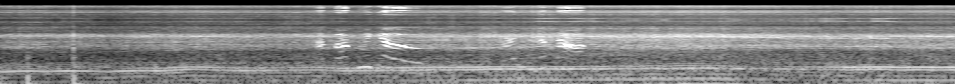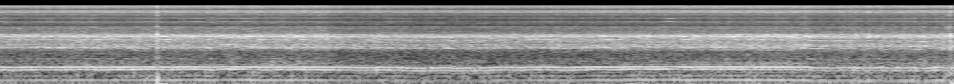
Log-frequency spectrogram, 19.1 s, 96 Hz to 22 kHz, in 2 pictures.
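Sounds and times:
atv engine under load: 0.0s - 19.0s.

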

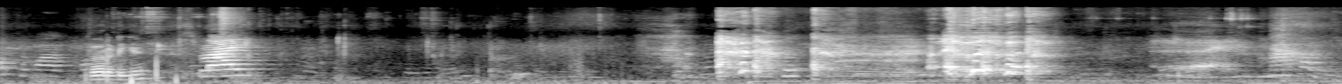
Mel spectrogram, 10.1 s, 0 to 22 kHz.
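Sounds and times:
child coughing: 5.3s - 8.0s.

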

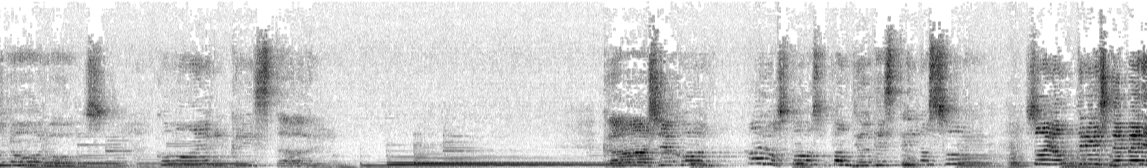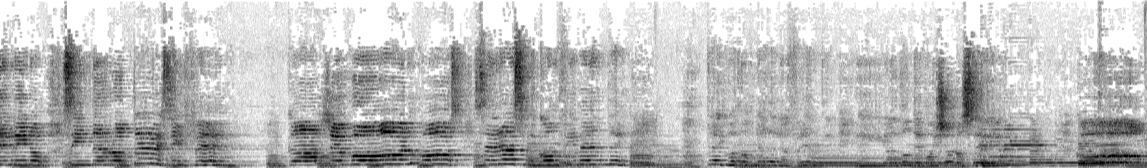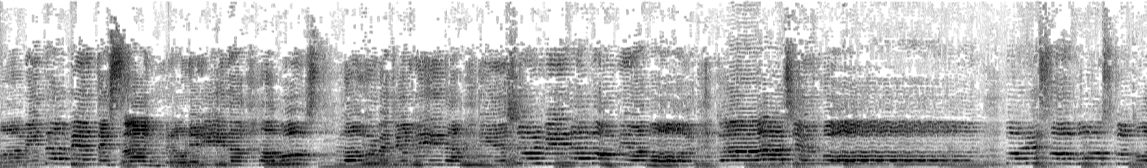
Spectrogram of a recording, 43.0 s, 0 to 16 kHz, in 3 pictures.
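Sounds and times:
woman singing a tango: 0.0s - 4.5s, 7.5s - 43.0s
electric guitar: 0.0s - 9.2s, 11.2s - 43.0s.

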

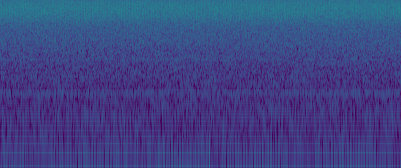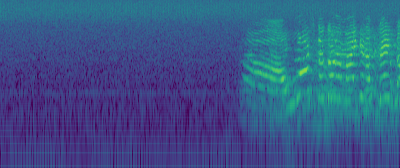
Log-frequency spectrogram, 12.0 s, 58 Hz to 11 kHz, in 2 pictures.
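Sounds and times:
faint tape hiss: 0.0s - 12.0s.

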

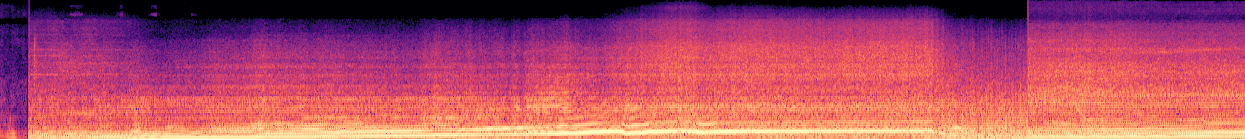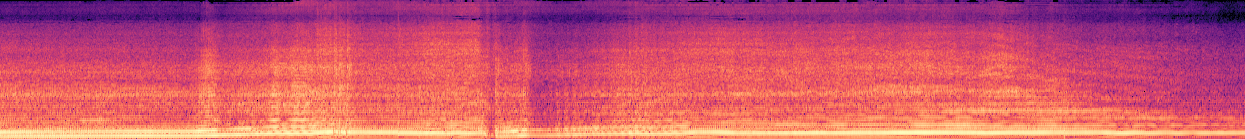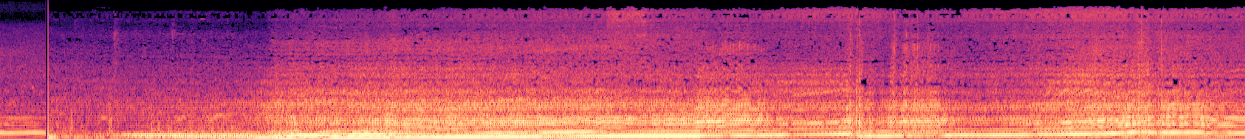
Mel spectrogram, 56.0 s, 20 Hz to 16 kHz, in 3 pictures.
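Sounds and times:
diesel engine revving: 0.0s - 38.4s, 39.4s - 56.0s.

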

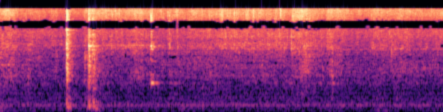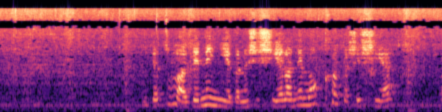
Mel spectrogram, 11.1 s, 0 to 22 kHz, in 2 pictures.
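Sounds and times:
sauce sizzling in a wok: 0.0s - 11.0s
spatula stirring: 0.0s - 11.0s.

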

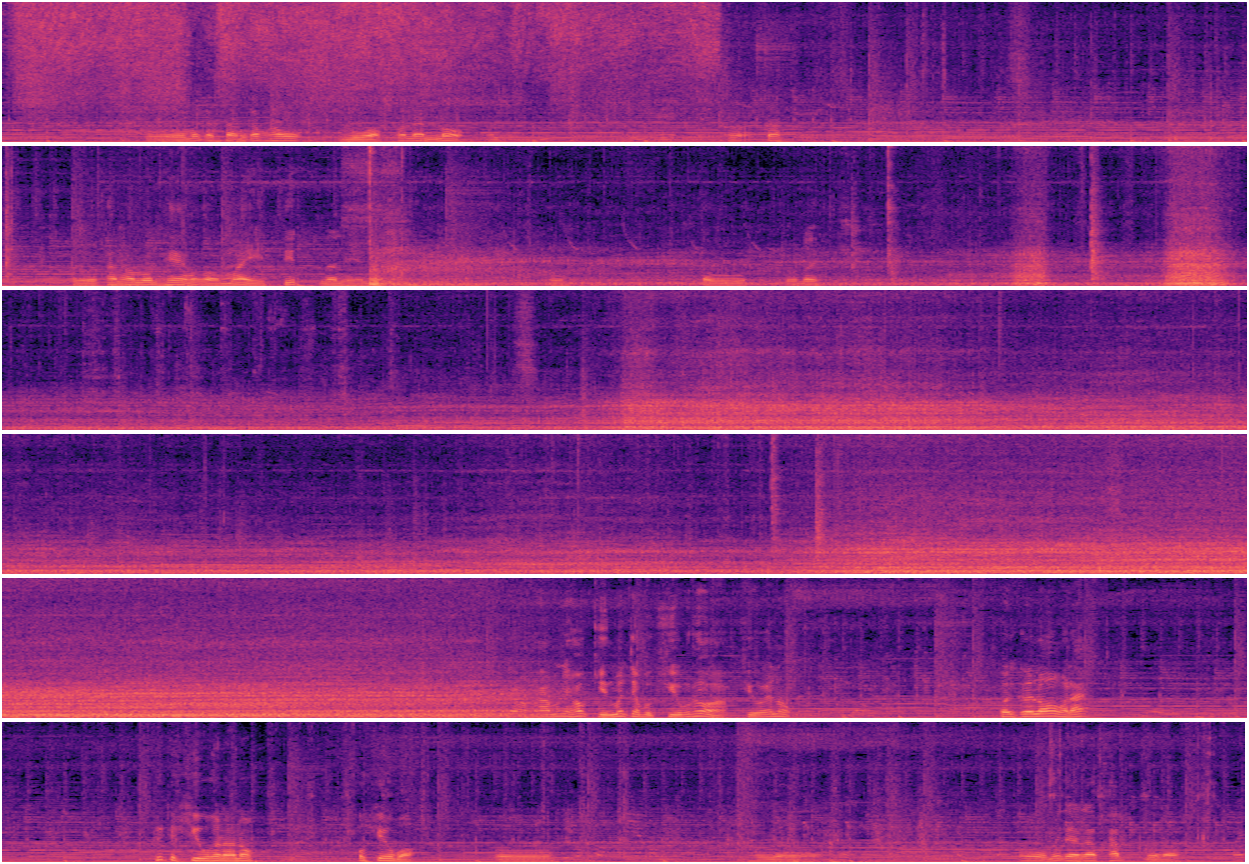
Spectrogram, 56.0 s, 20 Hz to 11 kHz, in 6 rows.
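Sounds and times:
propane torch hissing: 0.0s - 56.0s.

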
